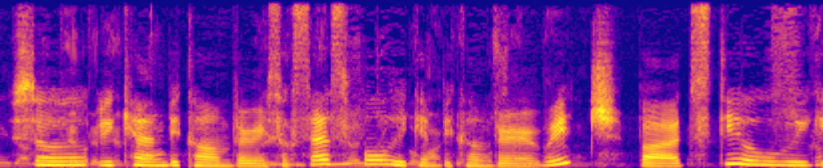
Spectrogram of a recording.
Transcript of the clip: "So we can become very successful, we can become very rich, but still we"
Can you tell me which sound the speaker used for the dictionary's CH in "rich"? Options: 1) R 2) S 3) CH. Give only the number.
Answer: 3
